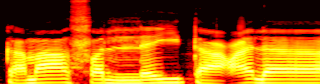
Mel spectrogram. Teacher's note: عین، اس کی آواز کو واضح کر کے پڑھیں گے، حلق سے ادا کریں گے، اور اس سواد کو بھی موٹا کر کے پڑھیں گے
